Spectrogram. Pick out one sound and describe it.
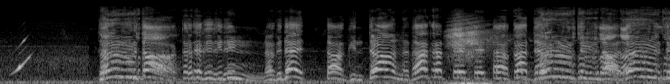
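A young man raps with animation.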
